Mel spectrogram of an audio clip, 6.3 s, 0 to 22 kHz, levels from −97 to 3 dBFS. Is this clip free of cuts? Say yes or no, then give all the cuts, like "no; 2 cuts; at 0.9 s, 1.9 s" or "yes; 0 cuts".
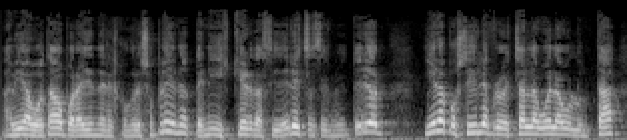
yes; 0 cuts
